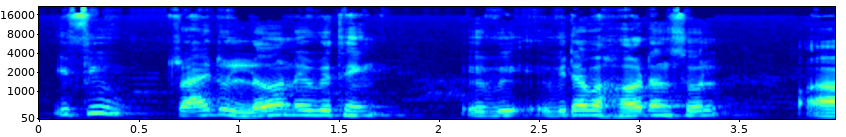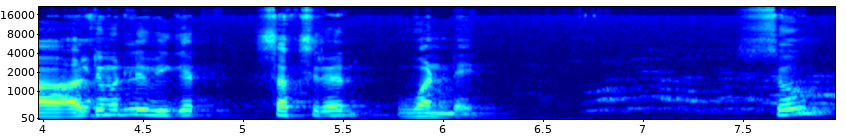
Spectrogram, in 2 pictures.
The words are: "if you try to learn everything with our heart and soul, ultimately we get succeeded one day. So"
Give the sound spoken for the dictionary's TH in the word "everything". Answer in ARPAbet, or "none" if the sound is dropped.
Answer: T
